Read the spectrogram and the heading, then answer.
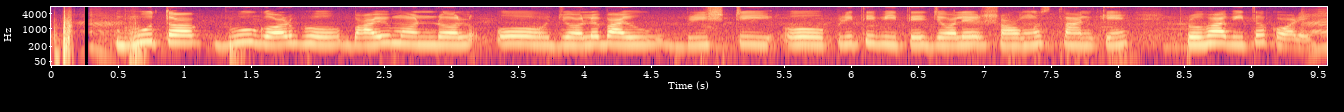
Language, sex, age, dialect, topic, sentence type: Bengali, female, 31-35, Standard Colloquial, agriculture, statement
